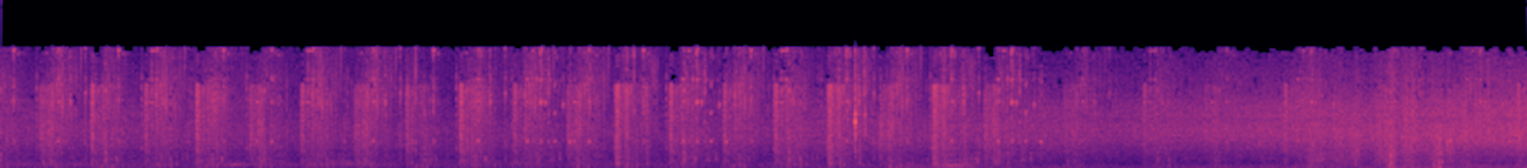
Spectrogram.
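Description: Footsteps crunch in a steady rhythm.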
